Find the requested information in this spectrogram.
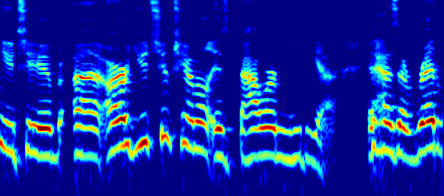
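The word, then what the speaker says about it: Bower: If you're not on YouTube, our YouTube channel is Bauer Media.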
